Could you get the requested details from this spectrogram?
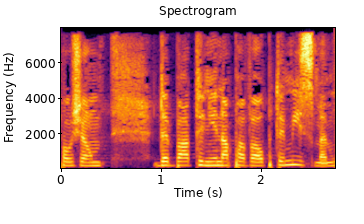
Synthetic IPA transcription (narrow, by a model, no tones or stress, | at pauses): pɔʑɔmd̪ɛbat̪ɘɲɛnapavaɔpt̪ɘmʲizmɛm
